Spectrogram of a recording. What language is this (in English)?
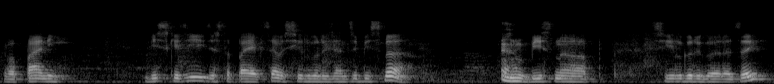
Nepali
